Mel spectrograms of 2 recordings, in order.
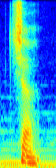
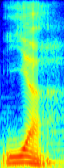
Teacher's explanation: in the sound CH compare that to the same place of articulation but the semivowel Y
